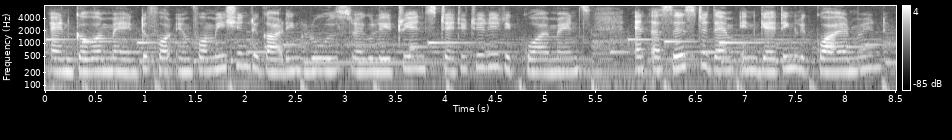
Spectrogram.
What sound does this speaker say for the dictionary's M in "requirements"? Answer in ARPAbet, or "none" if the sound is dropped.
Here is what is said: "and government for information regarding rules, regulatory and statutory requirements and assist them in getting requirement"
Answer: M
